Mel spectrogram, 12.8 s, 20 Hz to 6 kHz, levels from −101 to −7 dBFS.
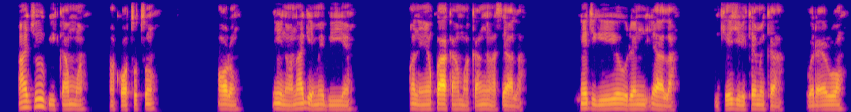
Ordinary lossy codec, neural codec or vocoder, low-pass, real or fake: none; none; 5.4 kHz; real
